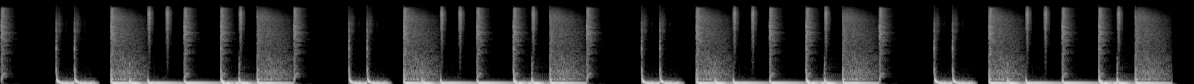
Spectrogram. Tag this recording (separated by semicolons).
rhythm; digital; dance; beat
